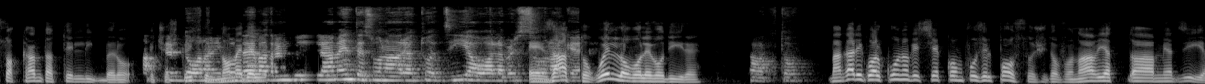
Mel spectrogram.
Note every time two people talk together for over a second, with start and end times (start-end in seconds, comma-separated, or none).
1.4-2.7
